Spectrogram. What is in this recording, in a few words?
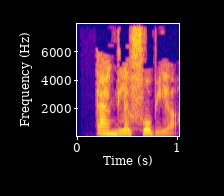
"Anglophobia", English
